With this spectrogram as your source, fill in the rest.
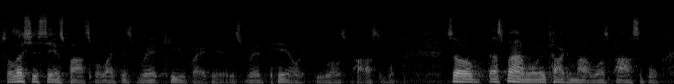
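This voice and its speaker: Talking very fast, a man uses a fairly low pitch with ordinary pitch variation. His somewhat breathy voice shows big swings in loudness. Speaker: engineer and spiritual vlogger. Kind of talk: casual monologue vlog. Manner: rushed, stuttering.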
